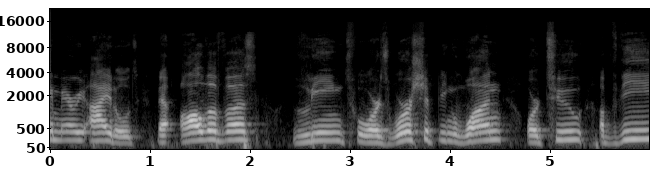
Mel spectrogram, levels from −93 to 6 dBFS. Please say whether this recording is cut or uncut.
uncut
